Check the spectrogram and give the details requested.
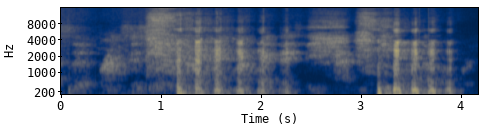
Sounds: Laughter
